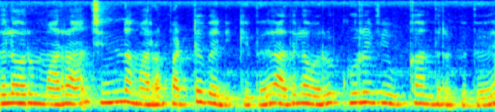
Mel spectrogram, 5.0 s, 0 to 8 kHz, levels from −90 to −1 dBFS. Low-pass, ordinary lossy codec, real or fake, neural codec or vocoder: none; none; real; none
